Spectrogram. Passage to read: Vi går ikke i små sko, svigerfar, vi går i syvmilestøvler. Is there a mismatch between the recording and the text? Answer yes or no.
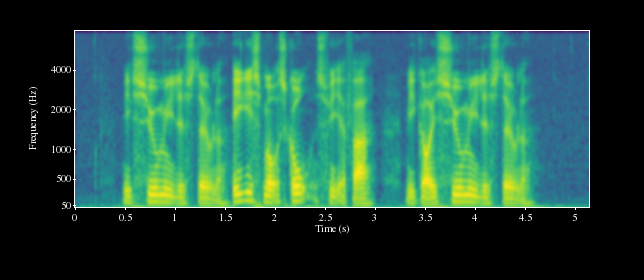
yes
